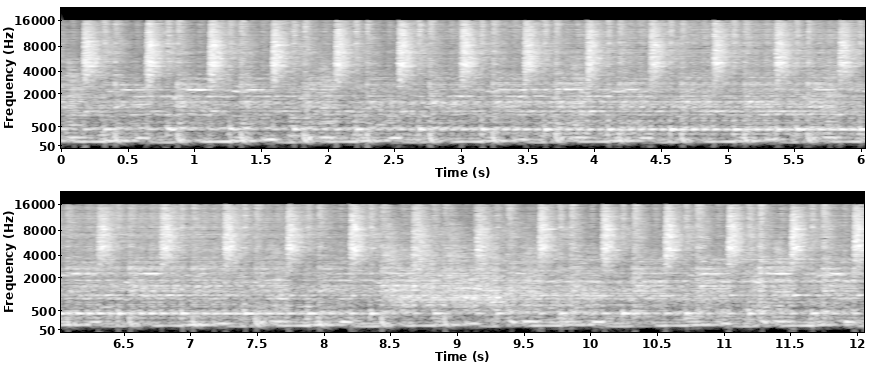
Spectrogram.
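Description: Electronic dance music from a DJ set played over the sound system, a steady beat with hi-hats ticking about four times a second over a held note and little deep bass. A noisy swell rises in about eight seconds in.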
